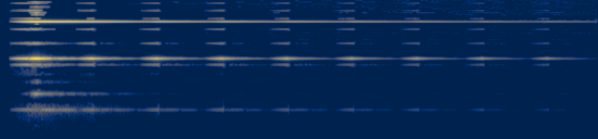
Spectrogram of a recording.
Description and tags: A fairly simple faded note.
